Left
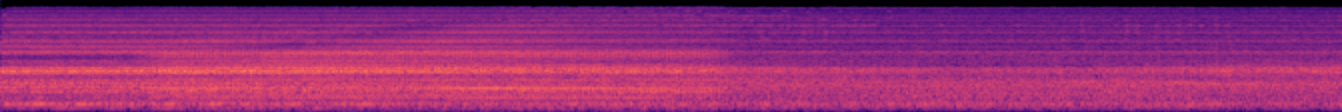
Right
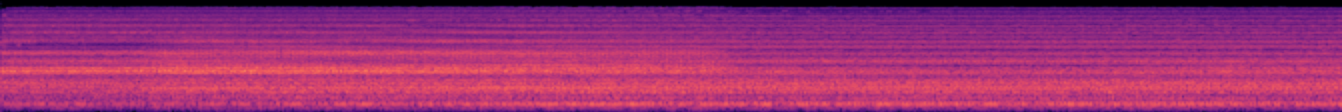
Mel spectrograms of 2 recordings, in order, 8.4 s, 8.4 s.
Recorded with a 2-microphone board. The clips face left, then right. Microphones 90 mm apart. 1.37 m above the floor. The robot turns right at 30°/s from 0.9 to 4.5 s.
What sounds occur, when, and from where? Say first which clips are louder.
0.0 s a drone: left 2 dB; 165° left; by 8.4 s 85° right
